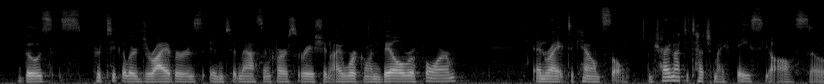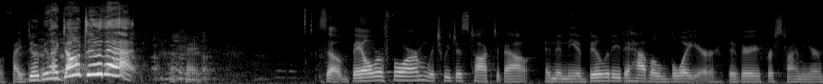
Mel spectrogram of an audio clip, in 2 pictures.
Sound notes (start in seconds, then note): 8.6 audience laughs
